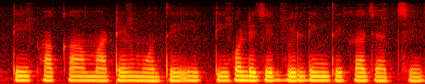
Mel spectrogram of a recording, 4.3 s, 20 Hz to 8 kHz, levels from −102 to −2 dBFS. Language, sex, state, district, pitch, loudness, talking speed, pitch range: Bengali, female, West Bengal, Purulia, 150 Hz, -32 LUFS, 140 wpm, 145-150 Hz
